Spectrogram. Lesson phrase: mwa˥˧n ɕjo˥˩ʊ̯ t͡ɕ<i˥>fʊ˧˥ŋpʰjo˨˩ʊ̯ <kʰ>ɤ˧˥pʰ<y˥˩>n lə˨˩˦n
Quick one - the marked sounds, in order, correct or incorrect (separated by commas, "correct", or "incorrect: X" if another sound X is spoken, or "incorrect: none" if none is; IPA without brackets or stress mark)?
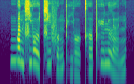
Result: correct, correct, incorrect: y˥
